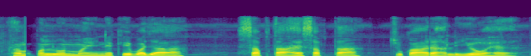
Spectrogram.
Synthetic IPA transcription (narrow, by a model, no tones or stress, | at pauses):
həməpənloːnməɦiːnekebəd͡ʒa | səpt̪aɦɛsəpt̪a | t͡ʃʊkaɾəɦlijoɦɛː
